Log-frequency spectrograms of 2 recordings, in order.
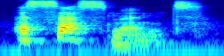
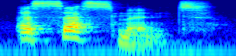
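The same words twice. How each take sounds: The two takes are said the same way.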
